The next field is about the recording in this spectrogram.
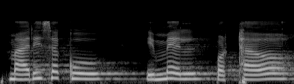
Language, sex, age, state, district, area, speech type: Odia, female, 18-30, Odisha, Nayagarh, rural, read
